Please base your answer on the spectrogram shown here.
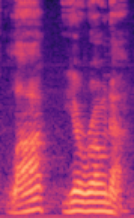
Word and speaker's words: La Llorona: in a Spanish word or name you always pronounce the elves as a Y okay so la Llorona okay we're good now so so nobody's gonna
